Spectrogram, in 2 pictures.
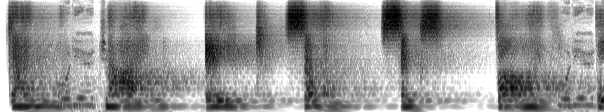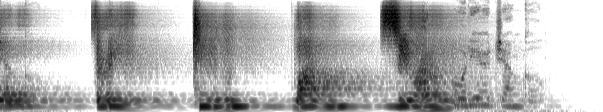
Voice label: female robot voice countdown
